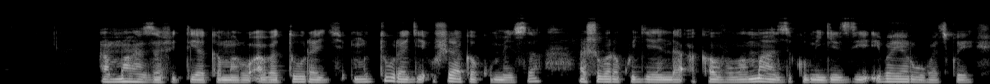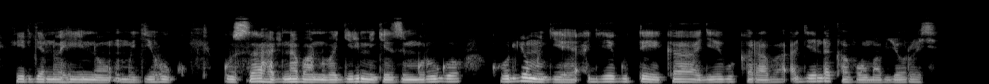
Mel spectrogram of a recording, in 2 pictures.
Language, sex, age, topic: Kinyarwanda, male, 18-24, health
